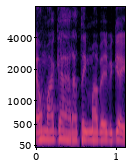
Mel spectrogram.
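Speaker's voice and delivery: play-acted, angry, irate, pissed-off outburst. Retelling the sister's reaction to the slumber party: imitating an angry sister. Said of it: "My sister was pissed".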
